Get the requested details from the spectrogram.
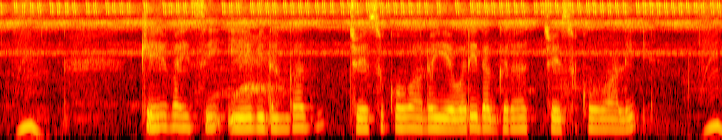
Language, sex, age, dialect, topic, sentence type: Telugu, female, 31-35, Southern, banking, question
